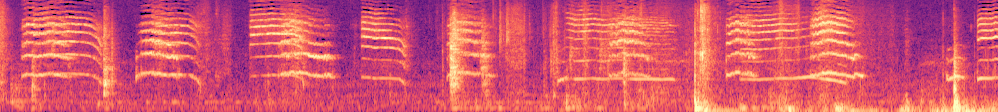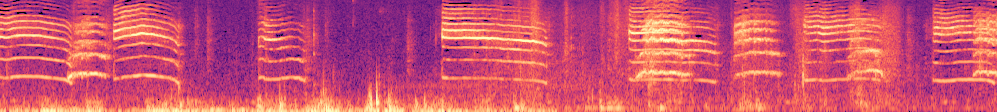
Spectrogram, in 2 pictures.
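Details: Several rescued foster kittens crying indoors, many short high arched mews overlapping and repeating almost continuously, rich in upper harmonics, with occasional sharp clicks and soft room noise.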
